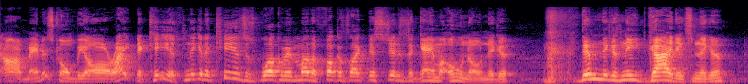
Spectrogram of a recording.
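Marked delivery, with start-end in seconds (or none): 0.1-1.3 mocking voice, much lower and quieter. Speaker acts out what other people keep saying: mocking impression of people. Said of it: "acting like".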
